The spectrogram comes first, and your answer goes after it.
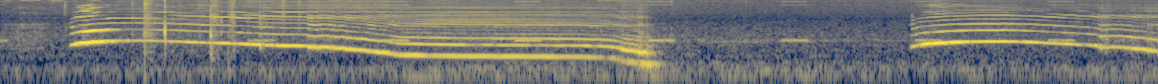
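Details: Very angry cat screaming: one long yowl starting high, slowly sagging into a low held moan before dropping off, then a second rising wail begins after a short silence; faint beeping behind.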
